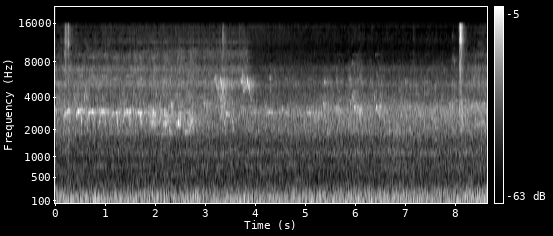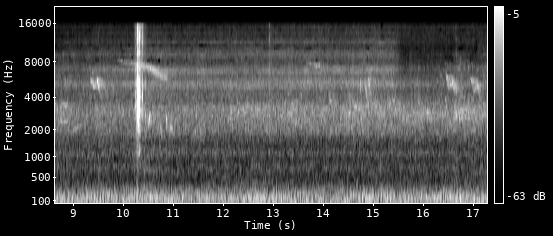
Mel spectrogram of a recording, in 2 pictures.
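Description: Outdoor ambience: a steady low rumble of distant traffic, with small birds chirping, a trill in the first two seconds or so and a few short chirps later. One sharp click about ten seconds in.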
